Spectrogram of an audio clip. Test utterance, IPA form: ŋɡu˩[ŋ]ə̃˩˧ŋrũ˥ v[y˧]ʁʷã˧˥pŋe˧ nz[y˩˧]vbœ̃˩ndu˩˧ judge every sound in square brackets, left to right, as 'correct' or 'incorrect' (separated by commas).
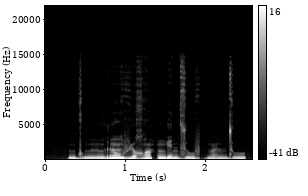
correct, correct, incorrect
